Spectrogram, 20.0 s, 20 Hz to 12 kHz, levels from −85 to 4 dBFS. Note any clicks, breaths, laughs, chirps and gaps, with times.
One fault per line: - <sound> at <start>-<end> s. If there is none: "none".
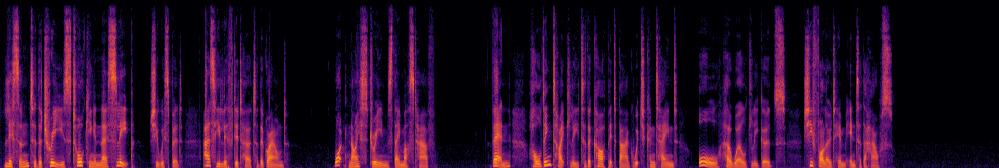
none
